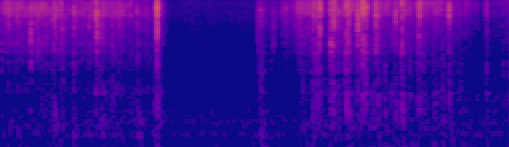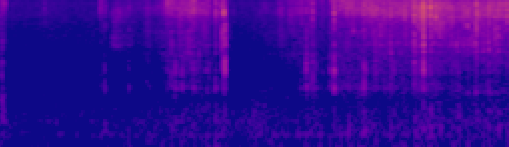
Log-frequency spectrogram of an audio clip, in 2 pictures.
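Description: Long nails scratch the face of a hollow black hard-shell clutch covered in multicolor rhinestones, held in both hands. The result is quiet, dry, crinkly scratching in uneven bursts, with sharp bright ticks as the nails catch on the stones, over a low steady background hum.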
